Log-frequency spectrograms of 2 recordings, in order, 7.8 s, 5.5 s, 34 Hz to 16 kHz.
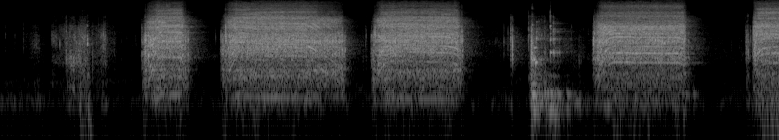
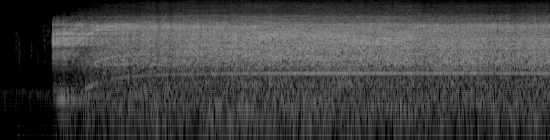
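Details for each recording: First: Drill motor after new brushes (old brush missing, heavy damage and rust inside); repeated trigger pulls of about 1.5 s, high coarse rasping whir; sounds a bit better but still horrible; cause unclear. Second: Power tool motor running after repair with a new brush, a larger brush ground down on a bench grinder to size; spins up cleanly to a steady high whine with even hiss, no brush sparking or crackle.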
